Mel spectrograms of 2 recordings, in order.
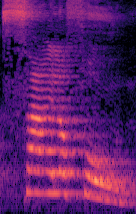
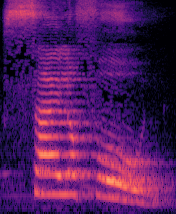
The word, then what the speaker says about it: xylophone: But when I pronounce xylophone, I use the sound X, X.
